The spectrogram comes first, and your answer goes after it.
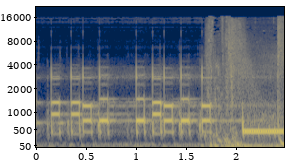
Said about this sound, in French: Tous les matins de cette semaine, je compose à 8h45, entre 8h45 et 8h50, un numéro de téléphone pour annoncer une bonne nouvelle.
